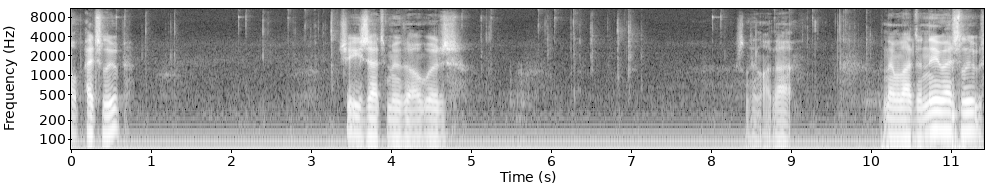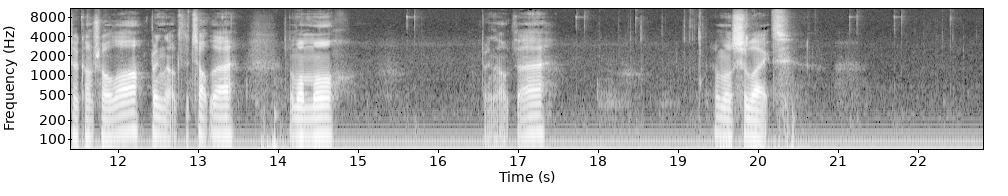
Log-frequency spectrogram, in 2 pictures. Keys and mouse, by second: 0.0 2, 0.7 alt+click, 2.9 middle click, 3.3 g, 5.4 ctrl+middle click, 6.2 shift+middle click, 7.0 g, 9.0 middle click, 9.4 ctrl+middle click, 11.2 ctrl+r, 18.6 ctrl+middle click, 20.8 2, 21.3 click, 21.8 click, 22.6 middle click.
